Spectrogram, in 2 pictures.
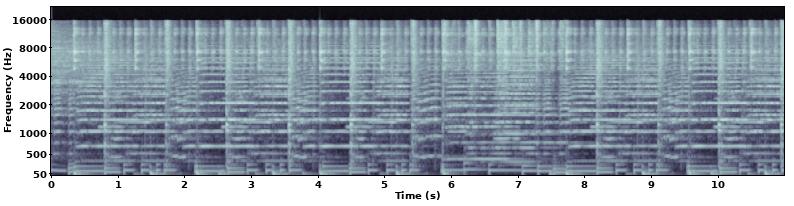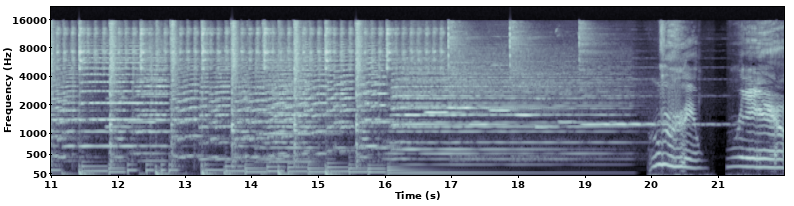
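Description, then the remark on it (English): A rhythmic, harmonically dense musical passage gives way to sustained tones, then a voice briefly imitates a car engine with a loud, rising-and-falling revving vroom near the end. “That's car sounds.”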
